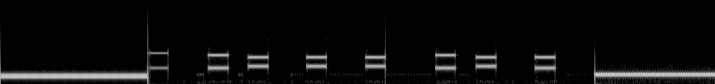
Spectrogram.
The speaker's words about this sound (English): Well, we'll dial her phone up right now, see if we can get her on the phone and find out what happened. Here we go.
